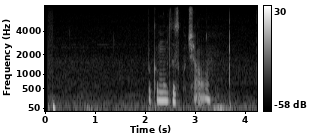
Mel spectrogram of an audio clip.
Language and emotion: Russian, sad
